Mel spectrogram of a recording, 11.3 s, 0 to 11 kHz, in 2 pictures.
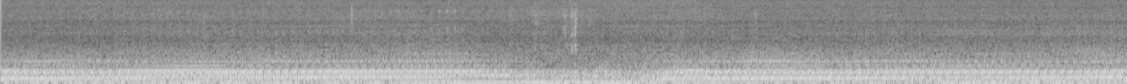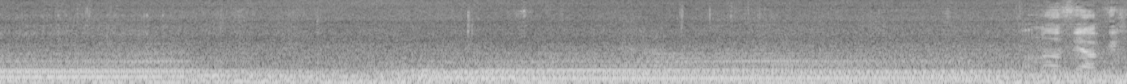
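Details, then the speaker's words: Car with Barton Hybrid 3 shifter and GT350 shift knob, interior while driving: thin tone rising with road speed in each gear, dropping at shifts over exhaust drone; very slight mechanical transmission whine, owner thinks likely normal. "It's almost like a whine, kind of very slight whine."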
